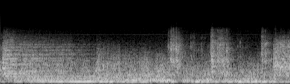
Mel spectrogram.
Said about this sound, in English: The window is open and the shutter is banging back and forth.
